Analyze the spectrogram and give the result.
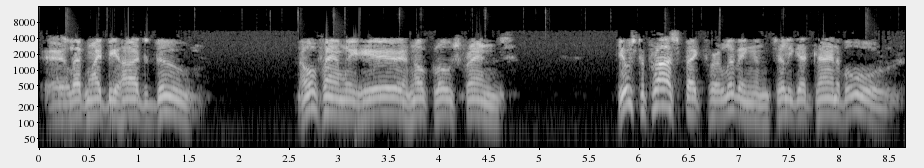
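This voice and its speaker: An actor playing an older small-town sheriff in a 1950s radio drama, husky and folksy, hesitant and quietly menacing. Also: male voice, medium pitch, animated, dry recording. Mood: folksy, veiled warning. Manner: hesitant, folksy, drawn-out understatement. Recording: narrow, tinny old radio recording.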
